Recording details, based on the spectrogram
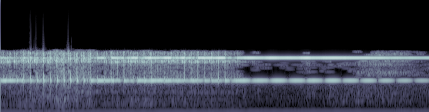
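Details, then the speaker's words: Western Electric Princess telephone at initial checkout, bell believed knocked out of adjustment by someone; fast, even bright double-tone ring with no rattle or buzz, bell ringing cleanly. "so what we're going to do now is I'm going to go ahead and ring the telephone I'm going to give you a couple of different angles of that"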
